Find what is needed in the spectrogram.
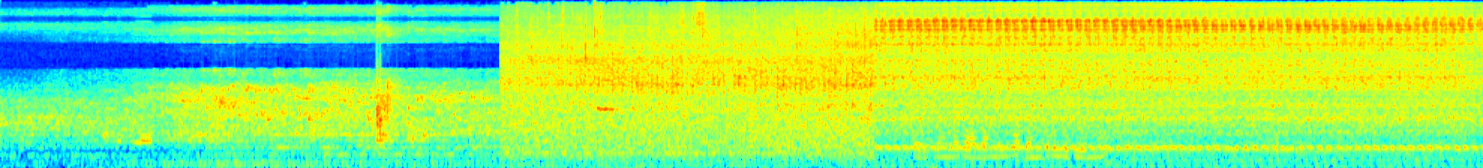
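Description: Vehicle engines idling and running close by on a street, with people talking over them; the sound changes abruptly twice, about four and about seven seconds in, and a steady low hum runs through the last part.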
